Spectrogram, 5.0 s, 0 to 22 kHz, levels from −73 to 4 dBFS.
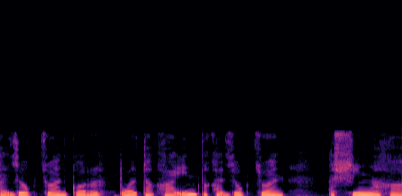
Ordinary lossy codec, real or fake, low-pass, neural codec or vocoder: none; fake; 7.2 kHz; codec, 44.1 kHz, 3.4 kbps, Pupu-Codec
